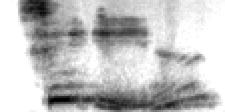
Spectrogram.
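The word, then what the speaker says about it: cin: C in, pronounced as C in, stands for console input.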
